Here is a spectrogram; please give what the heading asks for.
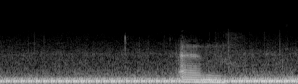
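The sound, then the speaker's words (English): A car drives along a road in the evening. Its engine gives a steady, low, droning hum that runs unbroken through the whole clip. “Hey, Dad, you've been driving since supper.”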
